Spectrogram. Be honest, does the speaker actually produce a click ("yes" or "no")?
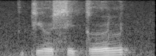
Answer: no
